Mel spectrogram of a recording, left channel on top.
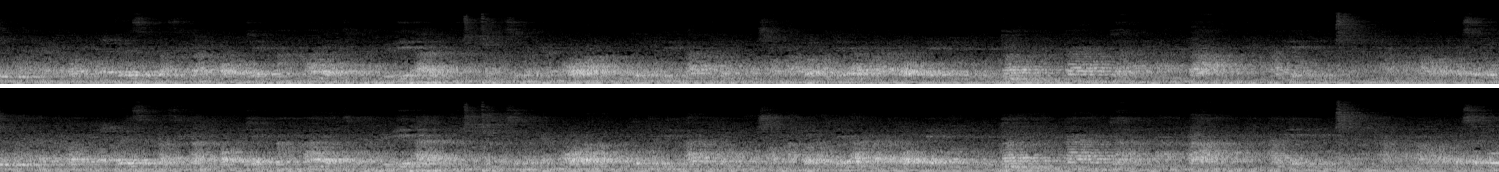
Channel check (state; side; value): normal; both; correlation 0.41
